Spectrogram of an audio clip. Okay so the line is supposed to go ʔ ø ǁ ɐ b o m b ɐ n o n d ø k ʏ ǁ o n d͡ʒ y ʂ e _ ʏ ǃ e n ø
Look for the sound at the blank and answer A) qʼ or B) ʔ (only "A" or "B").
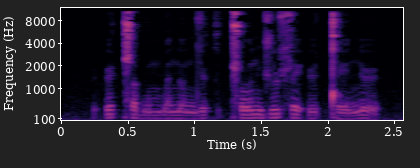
B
